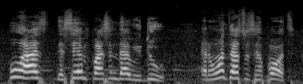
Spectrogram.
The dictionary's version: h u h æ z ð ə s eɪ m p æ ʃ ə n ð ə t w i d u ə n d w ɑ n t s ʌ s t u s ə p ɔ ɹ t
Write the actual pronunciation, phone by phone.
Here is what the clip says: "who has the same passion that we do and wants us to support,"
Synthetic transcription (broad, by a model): h u h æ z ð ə s eɪ m p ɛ s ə n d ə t w i d u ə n w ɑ n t ʌ s t u s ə p ɔ t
